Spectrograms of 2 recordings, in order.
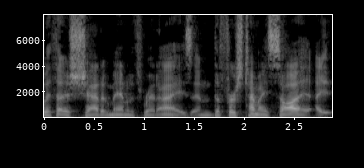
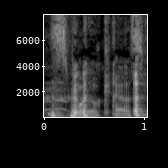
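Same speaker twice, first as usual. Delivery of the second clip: laughing; 6 semitones higher, 9 dB louder than usual. Real, not acted. Joking about spoilers, laughing.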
